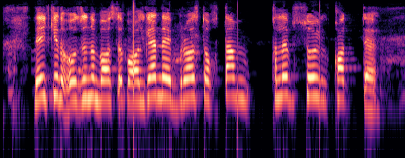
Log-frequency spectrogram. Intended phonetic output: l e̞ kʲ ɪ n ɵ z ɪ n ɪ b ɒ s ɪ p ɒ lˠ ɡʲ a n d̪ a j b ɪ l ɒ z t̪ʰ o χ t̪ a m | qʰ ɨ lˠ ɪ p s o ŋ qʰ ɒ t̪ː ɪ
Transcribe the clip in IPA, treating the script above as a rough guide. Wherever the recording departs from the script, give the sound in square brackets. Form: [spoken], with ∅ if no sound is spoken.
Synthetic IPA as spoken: l e̞ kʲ ɪ n ɵ z ɪ n ɪ b ɒ s ɪ p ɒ lˠ ɡʲ a n d̪ a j b ɪ [ɾ] ɒ z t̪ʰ o χ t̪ a m | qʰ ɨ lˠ ɪ p s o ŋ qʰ ɒ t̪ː ɪ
